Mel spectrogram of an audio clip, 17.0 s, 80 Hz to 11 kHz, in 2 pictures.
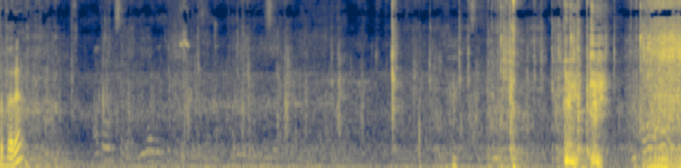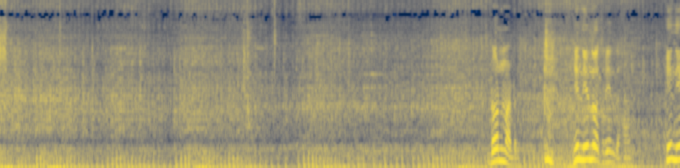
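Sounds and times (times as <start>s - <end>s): motorcycle engine running: 7.8s - 17.0s.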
